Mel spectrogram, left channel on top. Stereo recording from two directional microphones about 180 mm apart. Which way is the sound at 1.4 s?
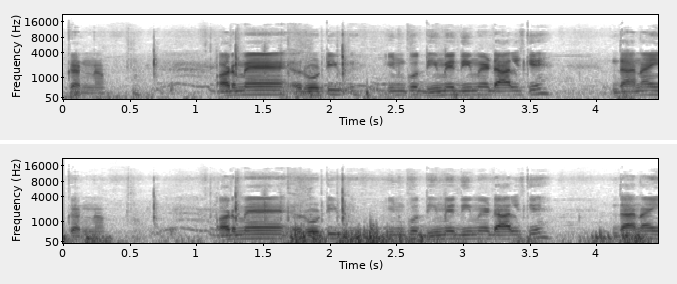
20° right (ahead or behind).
